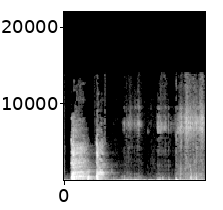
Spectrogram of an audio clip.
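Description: A person with a cold coughing: two coughs close together at the start, then a softer one near the end.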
